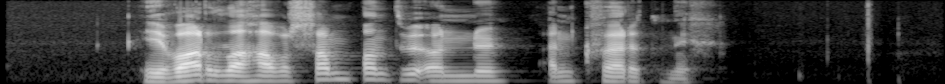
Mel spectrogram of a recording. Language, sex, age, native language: Icelandic, male, 20-29, Icelandic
